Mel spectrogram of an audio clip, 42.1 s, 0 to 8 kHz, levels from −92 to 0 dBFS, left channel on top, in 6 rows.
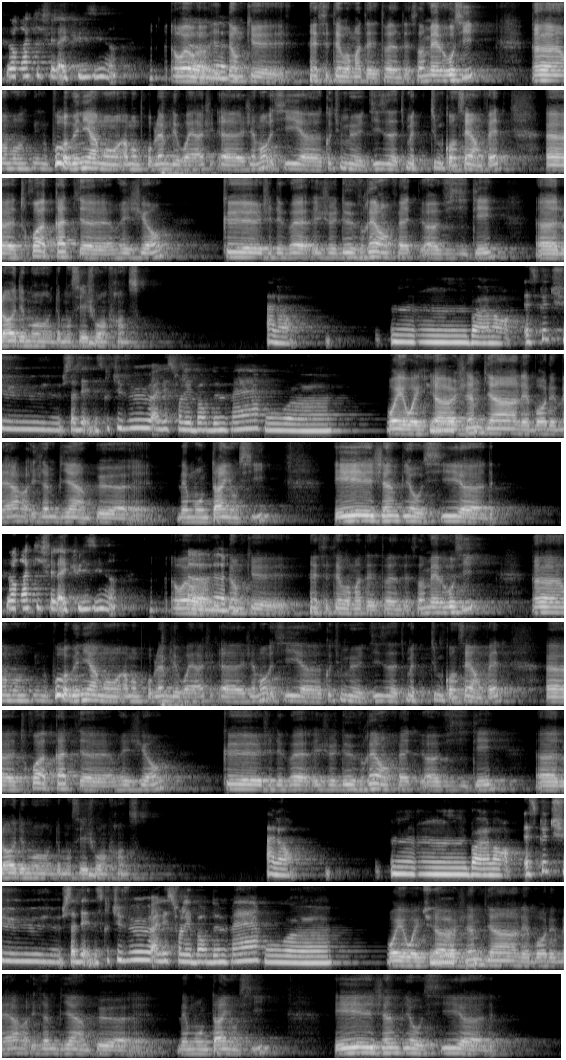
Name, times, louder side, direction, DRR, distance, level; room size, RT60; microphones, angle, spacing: voice 1, 0.0-1.4 2.3-2.9 22.2-22.3 24.4-24.8 25.9-32.2 33.4-33.8, right 2 dB, 55° right, 0.8 m, -26 dB
voice 2, 1.8-5.9 6.3-16.1 16.8-20.2 20.7-22.8 32.9-37.0 37.3-38.5 39.3-41.3, left 2 dB, 60° left, 1.4 m, -28 dB
sound 1, 8.6-9.6, equal, ahead, 6.3 m, -46 dB
24.5 x 23.5 x 8.3 m
head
